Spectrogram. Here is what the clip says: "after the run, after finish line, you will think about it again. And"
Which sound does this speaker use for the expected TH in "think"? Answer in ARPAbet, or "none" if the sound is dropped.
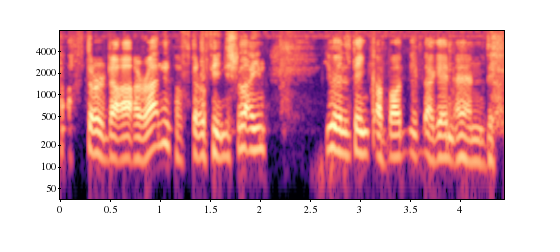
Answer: T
